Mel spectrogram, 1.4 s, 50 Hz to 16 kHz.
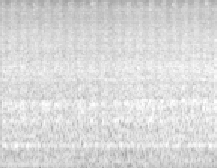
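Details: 2011 Honda Bros 150 motorcycle after shop repair of a customer-reported strange engine noise, test run: steady, even single-cylinder idle with a light regular valve tick, no knocking. Normal idle.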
